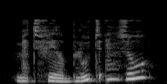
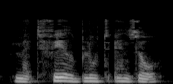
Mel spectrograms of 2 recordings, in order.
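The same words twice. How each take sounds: First: Zo rises as a question, "Met veel bloed en zo?"; eager asking tune rising on "zo"; curious question. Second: "veel" stressed and the line falls to a flat close on "zo"; confident reply falling at the end; firm answer. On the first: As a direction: ask it, lifting the end on "zo". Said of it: "vraagt muis". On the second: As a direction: settle it, leaning on "veel". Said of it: "antwoordt kat". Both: A narrator's reading.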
